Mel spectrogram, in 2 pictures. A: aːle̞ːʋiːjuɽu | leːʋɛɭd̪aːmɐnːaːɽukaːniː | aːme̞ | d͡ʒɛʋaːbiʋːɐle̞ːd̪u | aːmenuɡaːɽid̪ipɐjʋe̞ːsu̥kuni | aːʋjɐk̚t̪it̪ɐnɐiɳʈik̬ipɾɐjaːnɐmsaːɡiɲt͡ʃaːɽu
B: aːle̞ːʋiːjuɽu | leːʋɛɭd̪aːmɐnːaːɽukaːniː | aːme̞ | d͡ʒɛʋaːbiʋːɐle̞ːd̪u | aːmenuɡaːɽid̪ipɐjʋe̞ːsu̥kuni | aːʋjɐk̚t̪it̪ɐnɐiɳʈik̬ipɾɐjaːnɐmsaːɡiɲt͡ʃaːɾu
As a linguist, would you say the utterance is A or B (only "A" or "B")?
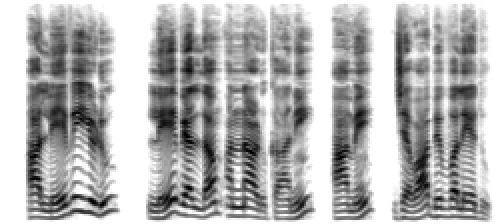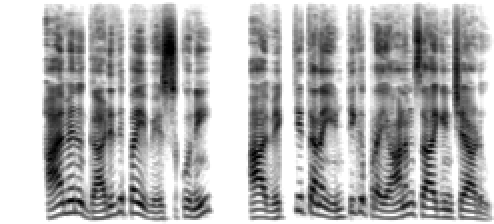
A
